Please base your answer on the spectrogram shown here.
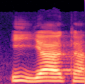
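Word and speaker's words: إِيَّاكَ: Terus tasdid-tasdidnya Fatihah harus diperhatikan. Seperti contoh, iyyaka na'budu wa iyyaka nasta'in. Itu kalau tidak ada tasdidnya, maknanya sudah beda. Karena terlalu cepat mungkin iyyaka na'budu wa iyyaka nasta'in.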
